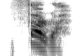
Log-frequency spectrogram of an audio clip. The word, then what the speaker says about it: thorough: can see is that it's actually easier to pronounce than it seems because it's quite a short pronunciation so it's thorough thorough thorough so if we look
